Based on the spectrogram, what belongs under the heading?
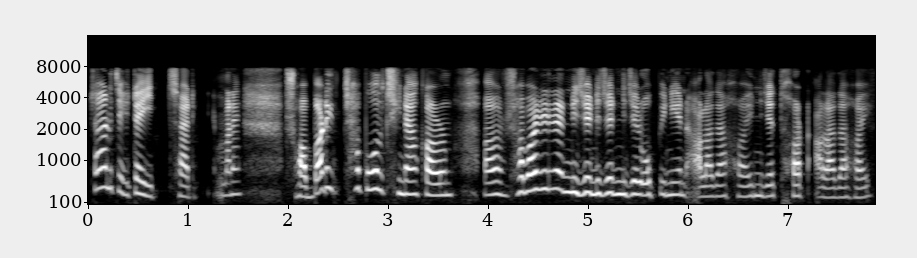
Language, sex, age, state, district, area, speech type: Bengali, female, 30-45, West Bengal, Murshidabad, urban, spontaneous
